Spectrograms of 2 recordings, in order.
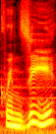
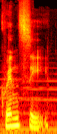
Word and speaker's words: Quincy: president, John Quincy Adams, is supposed to be pronounced Quincy, not Quincy.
